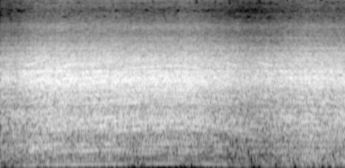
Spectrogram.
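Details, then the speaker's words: Nissan X-Trail engine revved after replacing the noisy alternator pulley: revs up and settles smoothly, no chirp, rattle or whirr from the front drive; noise gone, normal. "So yun guys, wala nang ingay. Nissan X-Trail."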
